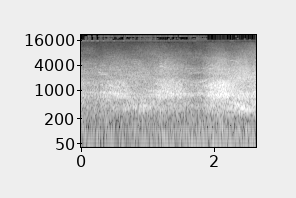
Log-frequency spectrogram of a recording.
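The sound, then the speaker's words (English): A large capacity crowd cheers and roars continuously, a dense wall of voices swelling louder toward the end with no single speaker standing out. “You can hear the response from this capacity crowd.”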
